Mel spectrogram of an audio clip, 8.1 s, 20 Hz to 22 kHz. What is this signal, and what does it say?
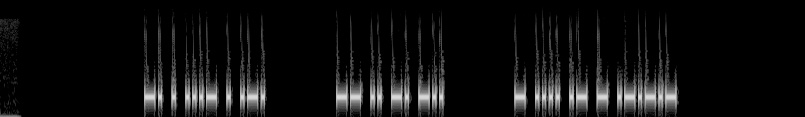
Morse code, heard as a keyed tone, about 36 wpm, 700 Hz. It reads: NEVER MIND THAT.
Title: 3x Word-Spacing - Sentences from Top 500 Words - 35wpm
